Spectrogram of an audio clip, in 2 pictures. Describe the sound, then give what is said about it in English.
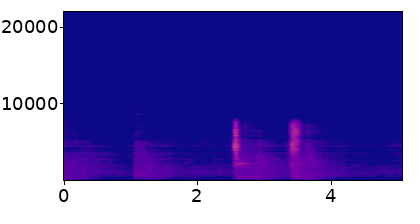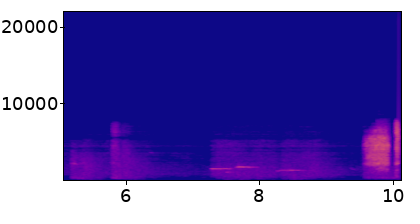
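A faint, distant whistle from the back of a cave sounds as a couple of short, thin tones partway through, set among irregular bursts of hissy, echoing noise and a few sharp knocks. No one speaks. “But I'm going to play the the whistle for you.”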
